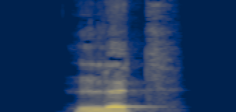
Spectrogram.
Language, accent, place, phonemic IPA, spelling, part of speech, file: German, Germany, Berlin, /lʏt/, lütt, adjective, De-lütt.ogg
- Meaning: small, little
